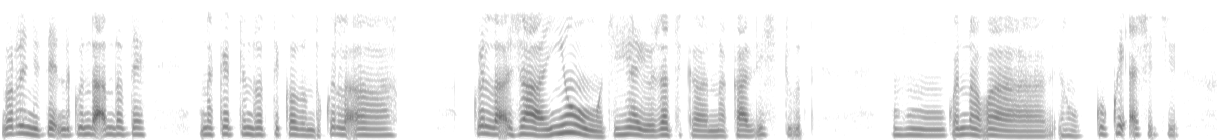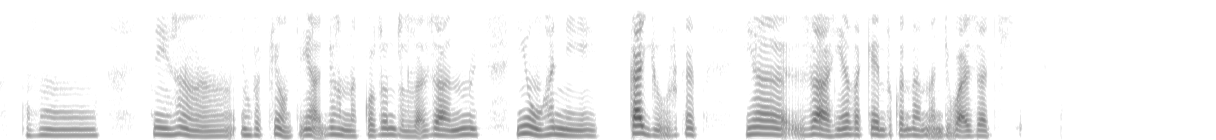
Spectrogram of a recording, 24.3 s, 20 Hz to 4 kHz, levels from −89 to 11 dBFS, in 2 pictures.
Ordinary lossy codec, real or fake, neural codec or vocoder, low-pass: none; real; none; 3.6 kHz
